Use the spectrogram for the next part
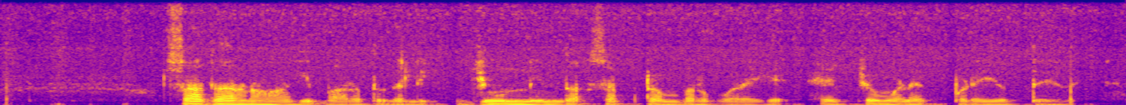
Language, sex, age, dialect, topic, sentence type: Kannada, male, 31-35, Mysore Kannada, agriculture, statement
